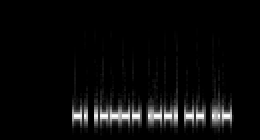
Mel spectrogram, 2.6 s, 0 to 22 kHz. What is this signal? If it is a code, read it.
Morse code, heard as a keyed tone, about 46 wpm, 700 Hz. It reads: N1PMU
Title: USA Call Signs - 2x Character Spacing - 45wpm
